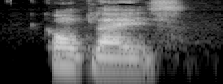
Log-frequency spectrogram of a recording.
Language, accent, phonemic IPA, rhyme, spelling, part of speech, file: French, Canada, /kɔ̃.plɛz/, -ɛz, complaise, verb, LL-Q150 (fra)-complaise.wav
- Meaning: first/third-person singular present subjunctive of complaire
